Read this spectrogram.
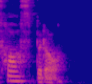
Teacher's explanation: we Mark the letter P by closing our lips but we don't puff or pop open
